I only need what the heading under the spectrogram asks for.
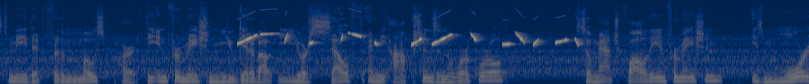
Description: Bird-like chirps, with speech in English. There is no code.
